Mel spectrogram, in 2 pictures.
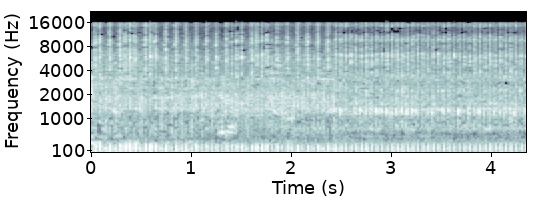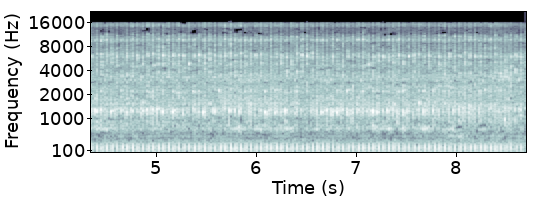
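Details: Villiers Mk12 single-cylinder water pump engine after carburettor cleaning and new air filter, fixing a speed problem: steady, fairly even thumping beat with no misses, speed holding; normal running.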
